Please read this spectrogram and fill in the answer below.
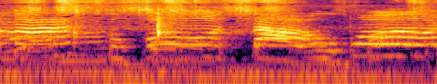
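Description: Children singing a Christmas carol in high voices, with sharp, regular strikes from improvised hand percussion keeping time.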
